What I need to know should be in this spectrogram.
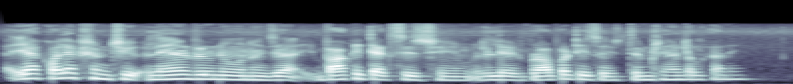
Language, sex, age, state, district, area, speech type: Kashmiri, male, 60+, Jammu and Kashmir, Ganderbal, urban, spontaneous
